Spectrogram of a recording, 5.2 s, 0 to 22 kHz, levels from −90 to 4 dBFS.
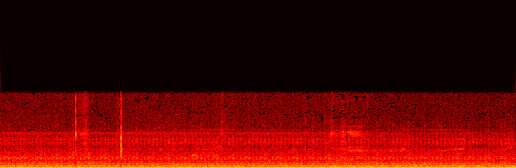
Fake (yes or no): no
